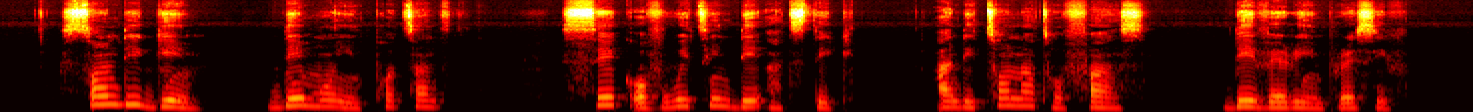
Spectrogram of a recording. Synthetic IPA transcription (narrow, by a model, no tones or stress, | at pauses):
sɔ̃ndeɡẽm | demɔĩmpʰɔtʰãnt | sekʰɔ̰fwetʰĩndeʔatstek | ãnditʰɔnatʰɔv̥fãns | devɛɹiĩmpʰɹɛsḭv̥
